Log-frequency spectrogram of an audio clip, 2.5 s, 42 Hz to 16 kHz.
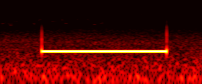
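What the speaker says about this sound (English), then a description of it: "Let's also try ringing George." In the video game Broken Sword 5, a single steady phone tone plays for about a second and a half, clean and loud over faint background hiss.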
